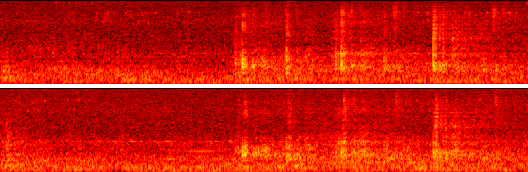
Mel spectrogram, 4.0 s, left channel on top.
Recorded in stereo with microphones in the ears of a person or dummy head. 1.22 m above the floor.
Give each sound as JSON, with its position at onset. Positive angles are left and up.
{"t": 1.8, "sound": "running footsteps", "side_deg": 75, "distance_m": 8.0}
